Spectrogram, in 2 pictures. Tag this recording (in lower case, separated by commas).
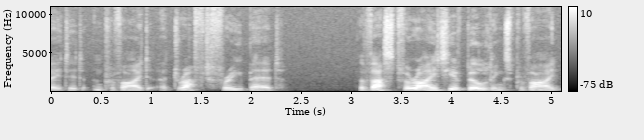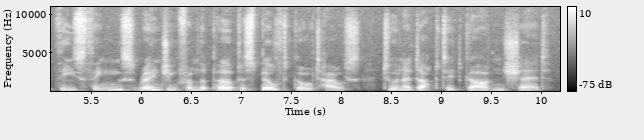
speech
